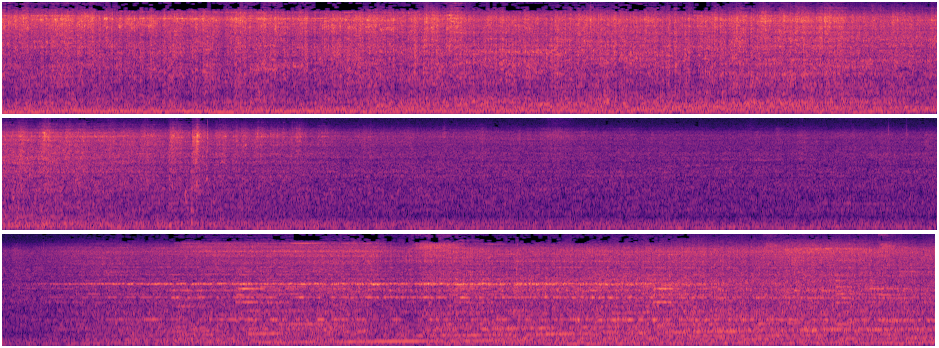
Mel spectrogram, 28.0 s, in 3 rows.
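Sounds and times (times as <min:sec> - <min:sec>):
freight wagons rolling on rails: 0:00.0 - 0:13.5.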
